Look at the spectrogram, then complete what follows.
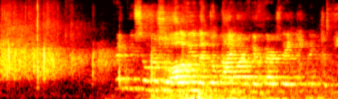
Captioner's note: applause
